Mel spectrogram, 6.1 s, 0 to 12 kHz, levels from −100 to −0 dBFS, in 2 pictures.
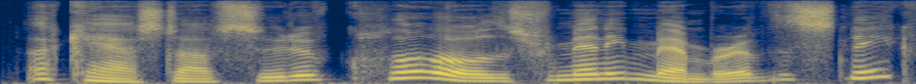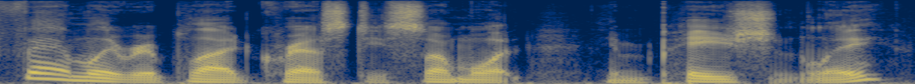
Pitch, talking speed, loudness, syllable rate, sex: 135 Hz, 165 wpm, -19 LUFS, 5.4 syllables/s, male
